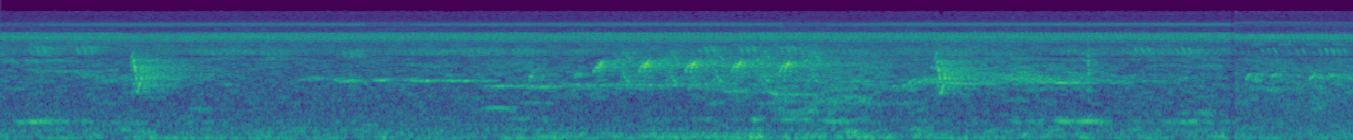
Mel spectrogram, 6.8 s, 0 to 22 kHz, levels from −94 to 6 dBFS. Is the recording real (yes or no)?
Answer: yes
